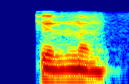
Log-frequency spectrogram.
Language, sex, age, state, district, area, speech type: Sanskrit, male, 30-45, Andhra Pradesh, Chittoor, urban, conversation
